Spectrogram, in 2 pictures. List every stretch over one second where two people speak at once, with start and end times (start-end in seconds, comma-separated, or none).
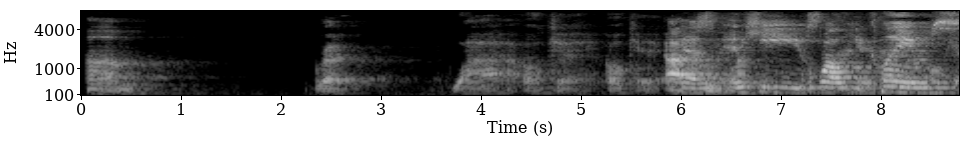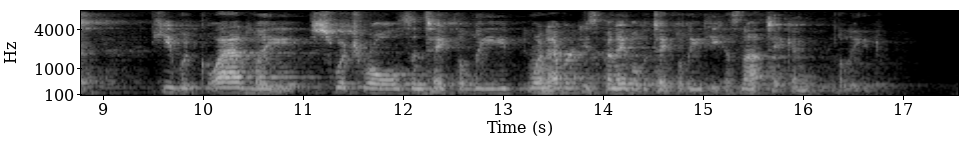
6.0-8.8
